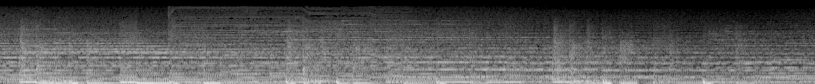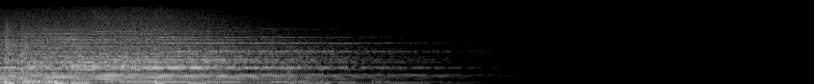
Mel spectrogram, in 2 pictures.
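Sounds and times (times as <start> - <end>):
MicroFreak synthesizer: 0.0 - 12.9.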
